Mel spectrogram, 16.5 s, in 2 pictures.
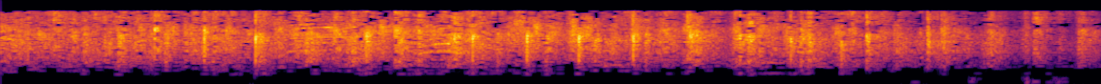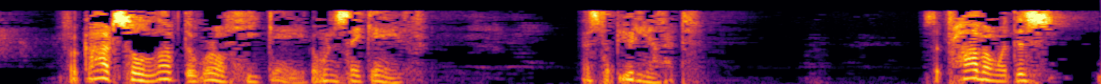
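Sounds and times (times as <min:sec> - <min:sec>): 
audience clapping hands: 0:00.0 - 0:08.5
speech: 0:08.8 - 0:11.5, 0:12.6 - 0:13.6, 0:15.2 - 0:16.4.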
